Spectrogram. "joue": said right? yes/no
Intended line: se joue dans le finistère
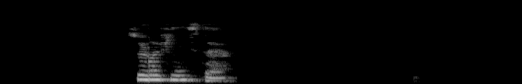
no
